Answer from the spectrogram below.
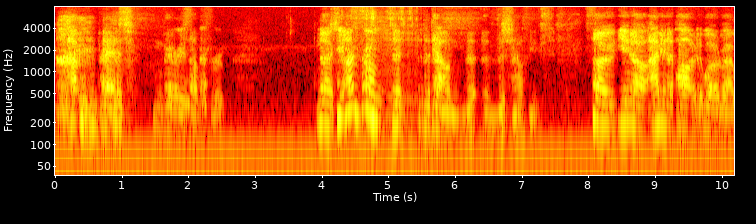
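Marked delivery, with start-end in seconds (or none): none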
